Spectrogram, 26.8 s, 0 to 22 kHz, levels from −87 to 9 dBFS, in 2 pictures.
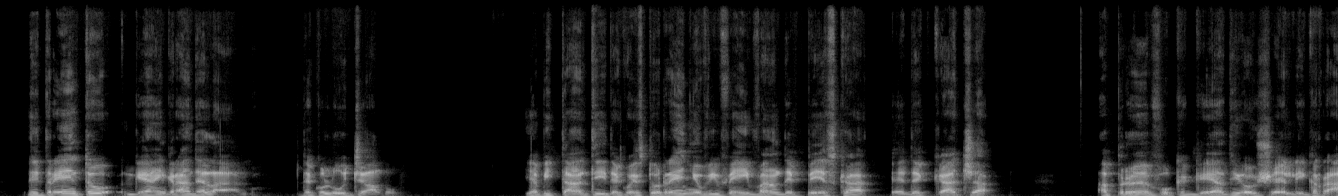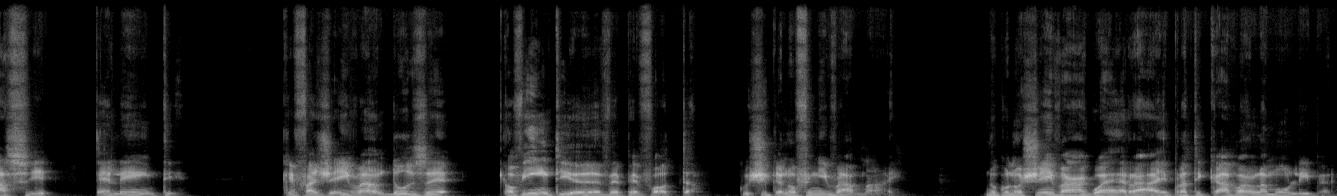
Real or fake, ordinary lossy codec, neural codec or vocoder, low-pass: real; none; none; none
